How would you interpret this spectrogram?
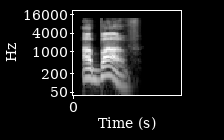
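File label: "above", American English, male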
